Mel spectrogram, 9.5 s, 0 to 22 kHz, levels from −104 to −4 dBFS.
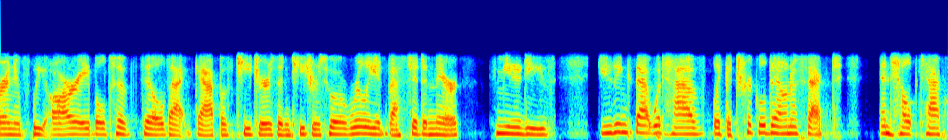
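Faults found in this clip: Opus voice compression, throughout. Speech muffled, hoarse, slightly robotic. Nothing above about 4.2 kHz. Narrowband SILK mode. Coarse excitation coding roughens the voice. Heavy codec damage. The sound points to a very low bitrate, around 8 kbps. Encoder narrowed the band to save bits.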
